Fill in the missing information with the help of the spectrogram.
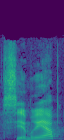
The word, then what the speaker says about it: Siem Reap: Siem Reap wird es auch auch richtig ausgesprochen, okay, top. – Genau, ähm, kannst einfach so aussprechen, wie es da steht. Okay, Siem Reap.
